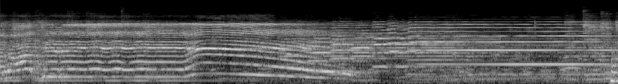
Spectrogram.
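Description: Live Gondi folk song: a man singing through a microphone over electronic keyboard accompaniment. About two seconds in, a long note slides up and then falls slowly away, and the last two seconds hold a steady sustained keyboard chord.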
